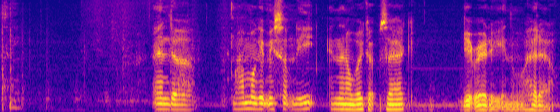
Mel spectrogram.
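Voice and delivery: soft early-morning whisper; hushed so nobody wakes. Real, not acted. Early morning, others asleep.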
